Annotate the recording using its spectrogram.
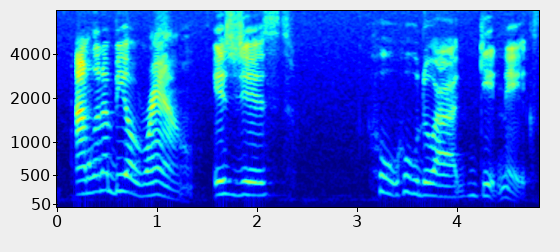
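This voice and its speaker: A woman speaks with an American accent. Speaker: battle rapper. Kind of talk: casual chat.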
